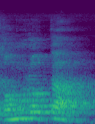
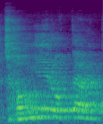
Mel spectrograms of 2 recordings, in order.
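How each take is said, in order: First: "정의롭다" said as jeong-eu-rop-da, Jeolla style; Jeolla pronunciation. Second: "정의롭다" with 의 fully sounded; full ui diphthong. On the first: Preacher shows Jeolla speakers saying just, Jeolla eu for ui. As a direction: Jeolla accent, reducing 의 to eu in "정의롭다". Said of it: "뭐 이렇게 된다는 거예요". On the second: Preacher models the word just, full vowel in "정의롭다". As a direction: keep the glide in 의 of "정의롭다". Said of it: "의 발음이 잘 안 돼요". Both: Shown as a demonstration.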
